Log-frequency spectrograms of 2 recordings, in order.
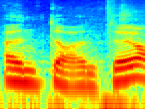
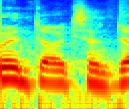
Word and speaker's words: Hunter x Hunter: va être opéré pour le manga Hunter Hunter ou Hunter x Hunter vous appelez ça comme vous voulez même si la vraie prononciation c'est Hunter dans le magazine Weekly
